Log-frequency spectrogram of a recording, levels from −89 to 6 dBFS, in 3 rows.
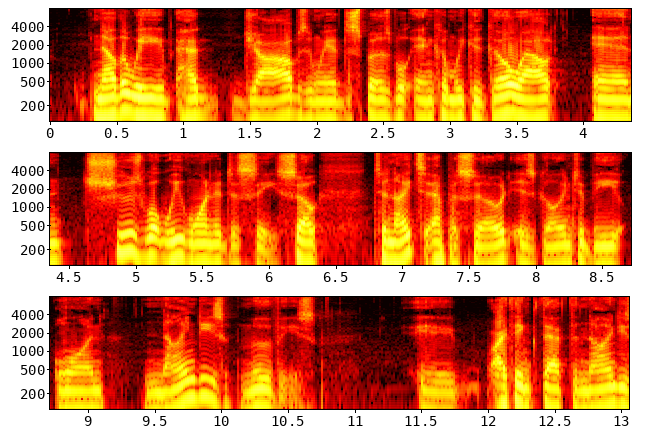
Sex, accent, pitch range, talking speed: male, American, 115-140 Hz, 160 wpm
